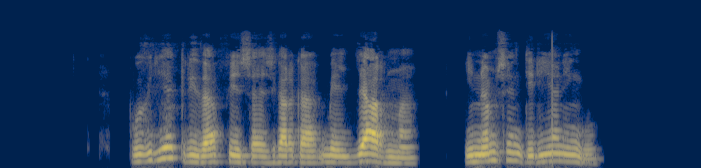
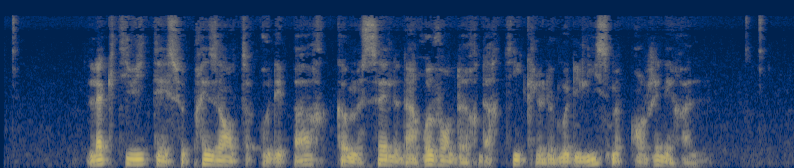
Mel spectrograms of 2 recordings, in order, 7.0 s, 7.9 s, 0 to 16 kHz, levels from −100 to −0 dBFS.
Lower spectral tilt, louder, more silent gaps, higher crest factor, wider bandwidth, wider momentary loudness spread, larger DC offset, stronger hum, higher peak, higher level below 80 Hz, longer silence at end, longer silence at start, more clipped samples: first, -8.5 dB/octave vs -6.5 dB/octave; first, -27 LUFS vs -31 LUFS; first, 4.19-4.64 s vs none; about the same, 20 dB vs 22 dB; second, 7 kHz vs 11.5 kHz; first, 12 LU vs 8 LU; neither; neither; about the same, -10 dBFS vs -10 dBFS; second, -72 dBFS vs -54 dBFS; first, 1.05 s vs 0.3 s; first, 1.3 s vs 0.1 s; neither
